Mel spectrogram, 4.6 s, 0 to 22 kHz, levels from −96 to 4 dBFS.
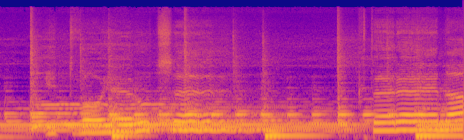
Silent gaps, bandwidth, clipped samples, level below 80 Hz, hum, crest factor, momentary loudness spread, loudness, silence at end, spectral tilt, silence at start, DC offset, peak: none; 18 kHz; under 0.1%; -34 dBFS; none; 14 dB; 8 LU; -17 LUFS; 0 s; -6 dB/octave; 0 s; under 0.1%; -2 dBFS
